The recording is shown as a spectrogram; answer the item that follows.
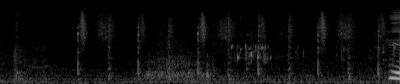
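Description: Footsteps on a hard diner floor: a quiet run of light taps, about two or three a second, over faint room tone.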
